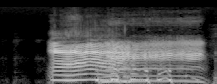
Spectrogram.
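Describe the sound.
A person imitates a goat's scream: one long, loud, strained cry lasting about a second and a half, buzzy and slightly wavering in pitch before breaking off abruptly.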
